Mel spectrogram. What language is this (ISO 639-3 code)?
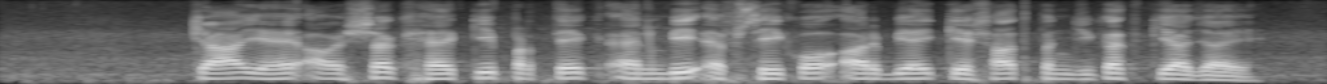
hin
